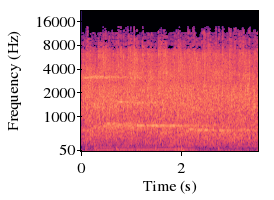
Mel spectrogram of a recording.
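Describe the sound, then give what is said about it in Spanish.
Sustained applause from more than 300 coronavirus patients in the IFEMA pavilion in Madrid, lying and sitting on their stretchers, applauding the professionals caring for them: a dense continuous patter of many hands clapping at steady loudness throughout, with no voices standing out. “El aplauso emociona de las más de 300 personas que están ingresadas con coronavirus y que se encuentran en el pabellón de IFEMA en Madrid.”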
